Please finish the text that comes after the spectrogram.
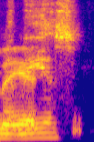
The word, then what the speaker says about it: Neemias: Neemias, right? Am I saying that Oh correctly? yeah, His first name Neemias.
